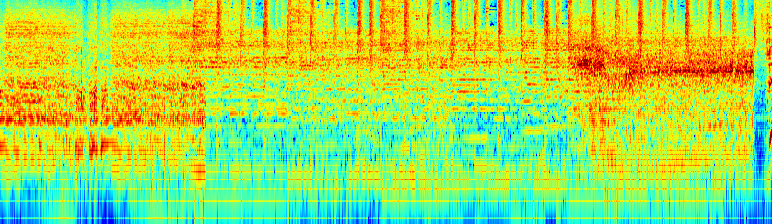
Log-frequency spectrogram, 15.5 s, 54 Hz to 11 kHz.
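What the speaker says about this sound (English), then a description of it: "this car has one of the sexiest, most manly exhaust notes out of any car we've tested up here" A 2013 Mercedes-Benz SL63 AMG Roadster with a deep, rumbling exhaust note, its engine revving repeatedly in loud, close bursts that rise and fall with throttle blips.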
